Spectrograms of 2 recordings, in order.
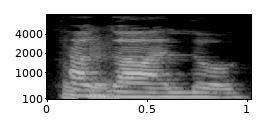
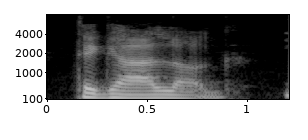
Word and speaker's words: Tagalog: But in the Philippines, the vowels are very blunt, so it's Tagalog. – Okay. Tagalog. – Yes. Very good. Okay. Tagalog.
